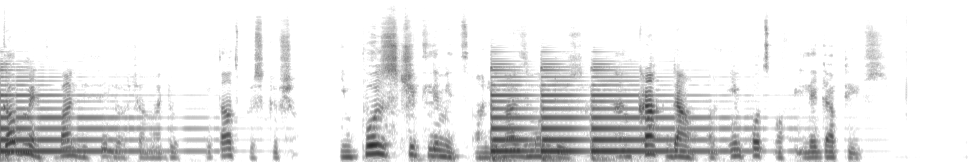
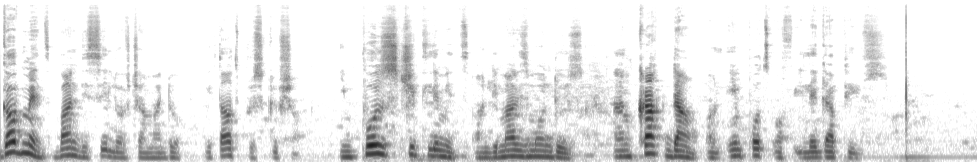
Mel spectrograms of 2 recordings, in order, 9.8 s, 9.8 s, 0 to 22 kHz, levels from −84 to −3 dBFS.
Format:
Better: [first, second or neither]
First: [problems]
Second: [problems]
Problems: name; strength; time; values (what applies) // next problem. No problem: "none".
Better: second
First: noise reduction (neural mask model RNNoise)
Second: none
